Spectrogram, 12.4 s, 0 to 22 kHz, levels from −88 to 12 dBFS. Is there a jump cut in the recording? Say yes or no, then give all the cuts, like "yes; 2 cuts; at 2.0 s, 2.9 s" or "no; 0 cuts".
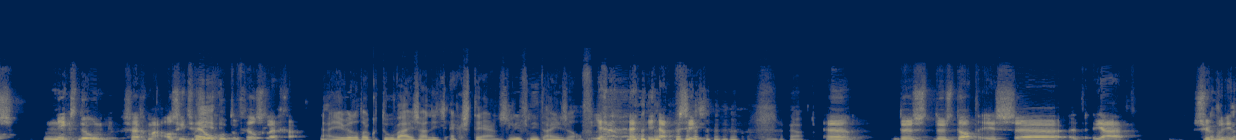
no; 0 cuts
